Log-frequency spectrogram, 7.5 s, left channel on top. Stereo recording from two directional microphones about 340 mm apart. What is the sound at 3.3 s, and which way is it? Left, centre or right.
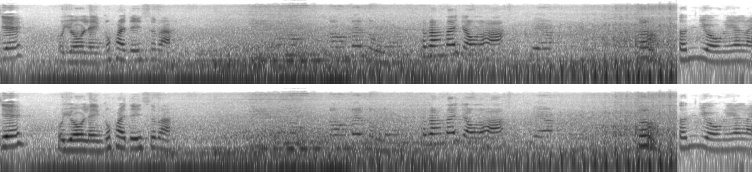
A woman's voice, centre.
